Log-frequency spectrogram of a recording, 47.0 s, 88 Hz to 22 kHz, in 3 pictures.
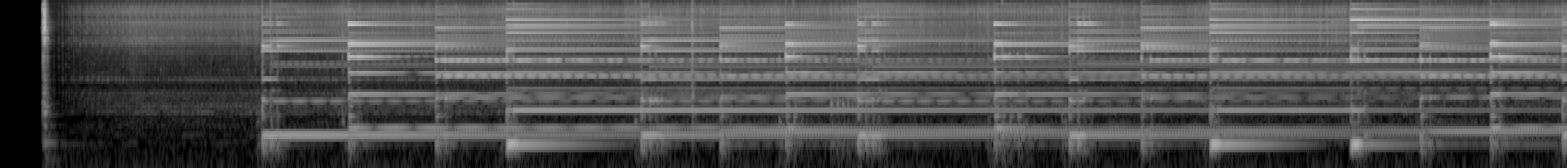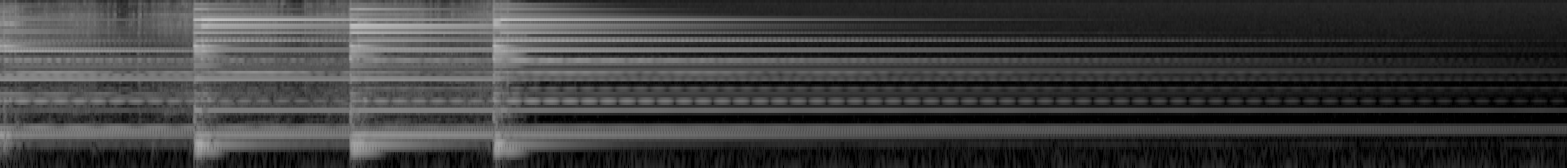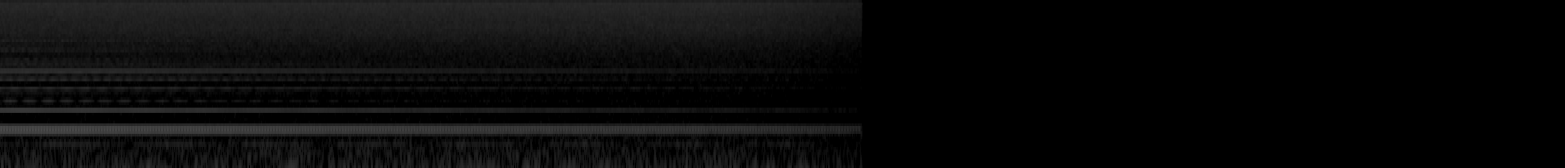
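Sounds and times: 
domestic chiming clock striking three o'clock: 1.2 - 36.8.

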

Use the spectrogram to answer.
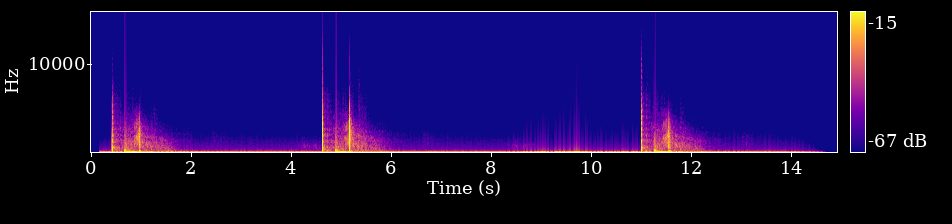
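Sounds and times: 
shots fired: 0.4 - 1.9, 11.0 - 12.2.

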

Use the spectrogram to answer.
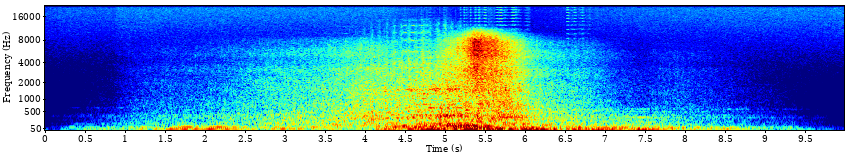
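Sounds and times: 
sci-fi whoosh of a big ship passing by: 1.5 - 9.5.

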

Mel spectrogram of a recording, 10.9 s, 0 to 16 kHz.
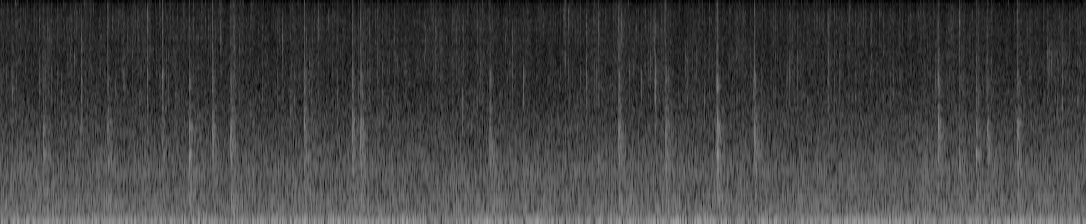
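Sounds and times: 
rain on a window: 0.0 - 10.8.

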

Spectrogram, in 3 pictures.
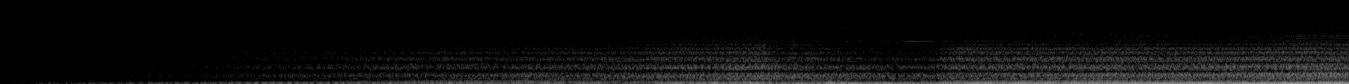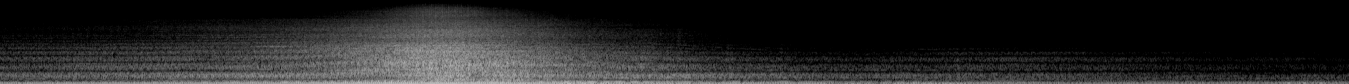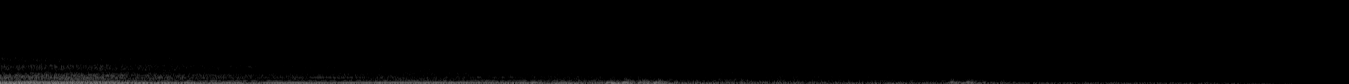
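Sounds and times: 
Ural 4320 diesel truck driving by close: 2.6 - 33.0.

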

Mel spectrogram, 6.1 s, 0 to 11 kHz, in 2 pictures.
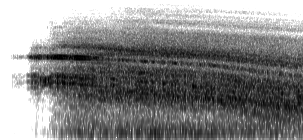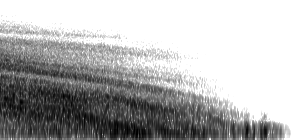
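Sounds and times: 
sci-fi engine shutting off: 0.5 - 5.8.

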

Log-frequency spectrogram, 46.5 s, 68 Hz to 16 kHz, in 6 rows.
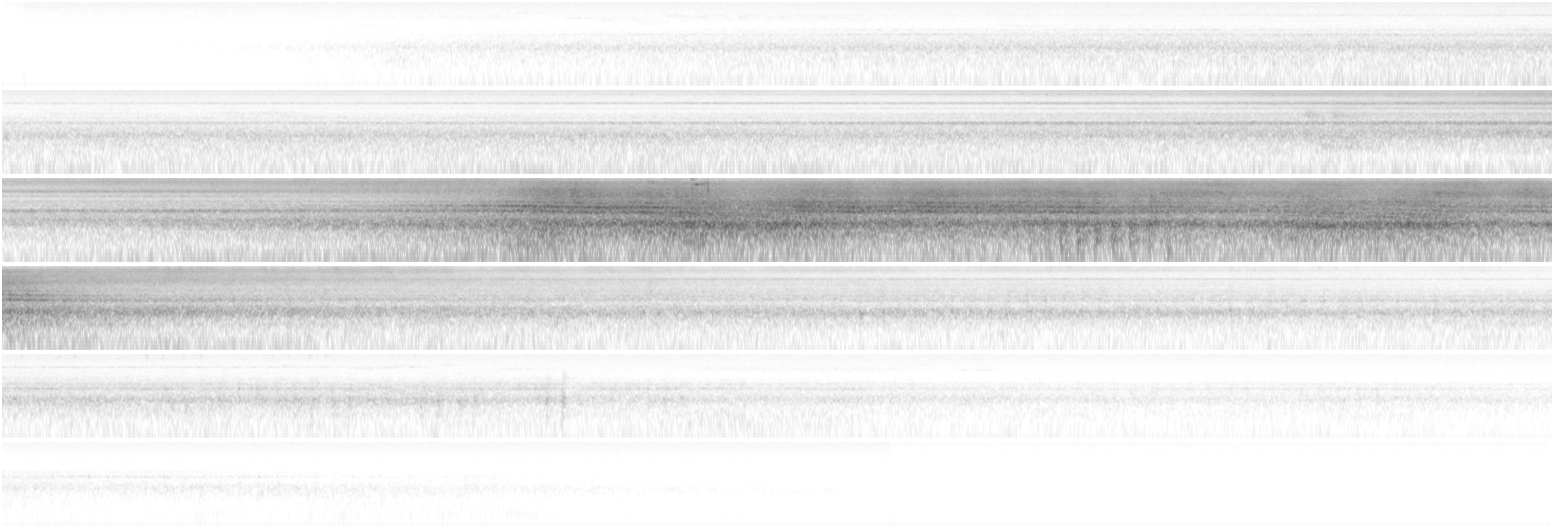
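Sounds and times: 
electric commuter trains passing: 4.6 - 33.8.

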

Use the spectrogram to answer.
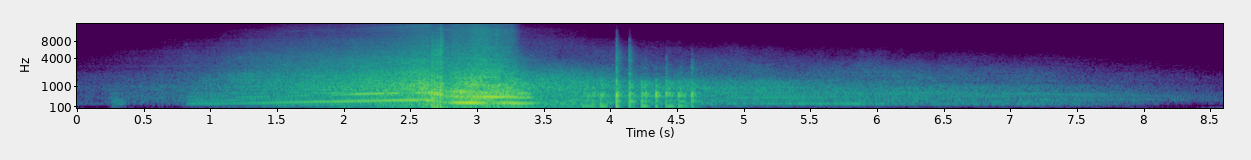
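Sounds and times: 
Mercedes E53 AMG car passing by: 0.7 - 6.9.

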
